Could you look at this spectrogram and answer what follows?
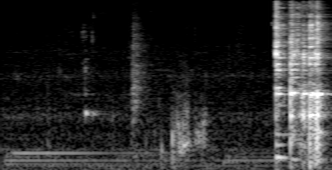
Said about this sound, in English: Oh, I have someone serious of sleepovers, honestly, but let me drink some water before that.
